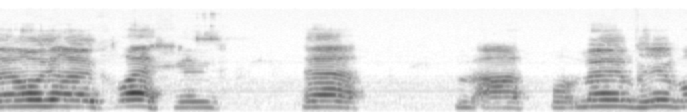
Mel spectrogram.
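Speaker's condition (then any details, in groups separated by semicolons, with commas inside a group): Speech impairment after birth surgery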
